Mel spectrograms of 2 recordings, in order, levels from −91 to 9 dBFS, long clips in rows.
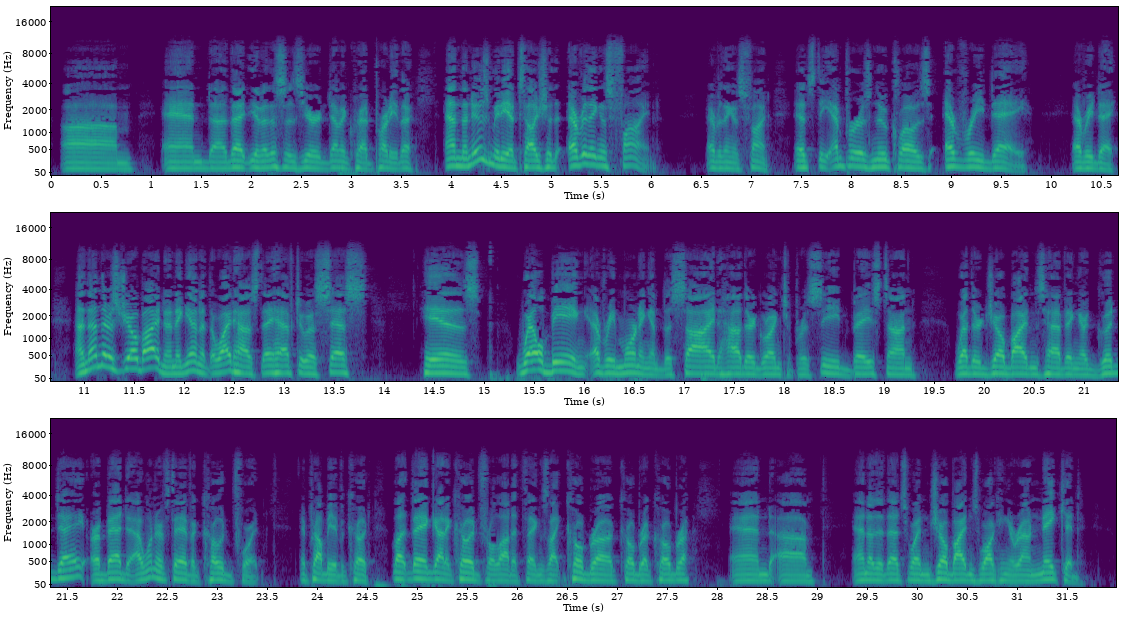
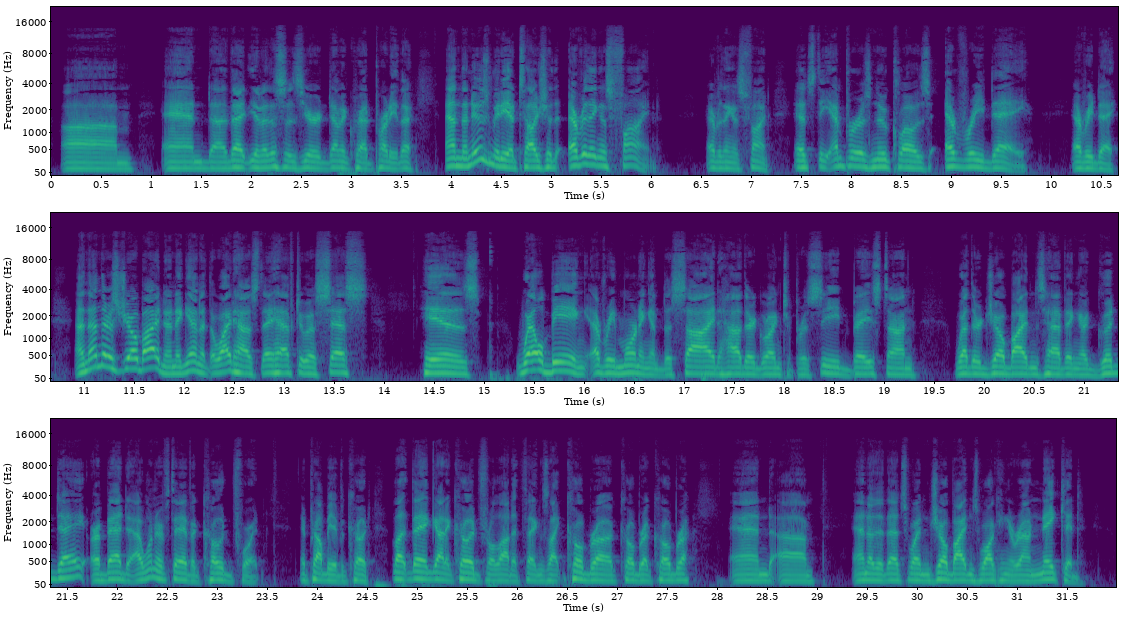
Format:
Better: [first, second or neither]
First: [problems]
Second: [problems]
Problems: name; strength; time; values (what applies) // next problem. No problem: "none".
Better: second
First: garbled, watery; badly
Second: garbled, watery; slightly; nothing above 14.5 kHz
